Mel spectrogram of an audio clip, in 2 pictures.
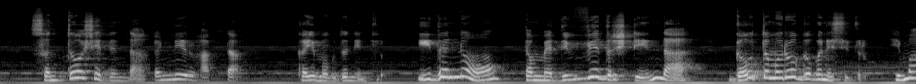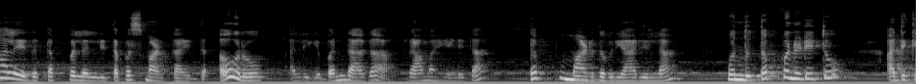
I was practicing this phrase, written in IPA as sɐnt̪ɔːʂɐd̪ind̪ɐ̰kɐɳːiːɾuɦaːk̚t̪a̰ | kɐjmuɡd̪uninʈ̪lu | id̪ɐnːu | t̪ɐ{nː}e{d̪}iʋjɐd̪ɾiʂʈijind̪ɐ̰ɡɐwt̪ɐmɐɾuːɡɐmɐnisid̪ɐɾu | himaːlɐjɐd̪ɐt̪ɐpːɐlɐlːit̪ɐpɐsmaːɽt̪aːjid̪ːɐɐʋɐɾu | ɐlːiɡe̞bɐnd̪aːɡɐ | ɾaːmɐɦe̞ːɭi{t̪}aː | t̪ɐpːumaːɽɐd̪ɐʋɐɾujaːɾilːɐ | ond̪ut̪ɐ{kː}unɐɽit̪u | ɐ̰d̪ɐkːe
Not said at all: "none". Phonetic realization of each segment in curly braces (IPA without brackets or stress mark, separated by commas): mː, d̪, d̪, pː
